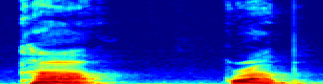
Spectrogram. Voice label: "kar" grub root grub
